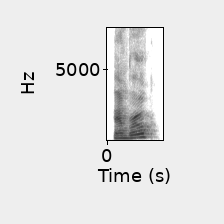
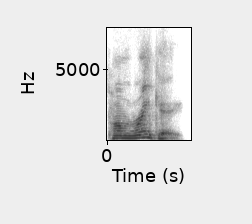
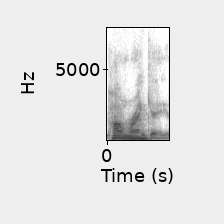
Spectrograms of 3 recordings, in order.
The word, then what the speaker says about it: Pomrenke: Mark, how did you pronounce Jacob's last name? Pembroke? No, it's Pomrenke. Oh, Pomeranke? I know him pretty well too. He's a wonderful guy too. I, Really nice man. Jacob Pomrenke is how he pronounces his name.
